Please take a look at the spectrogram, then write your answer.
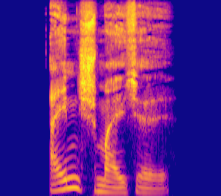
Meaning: first-person singular dependent present of einschmeicheln
- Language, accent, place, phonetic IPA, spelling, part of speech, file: German, Germany, Berlin, [ˈaɪ̯nˌʃmaɪ̯çl̩], einschmeichel, verb, De-einschmeichel.ogg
